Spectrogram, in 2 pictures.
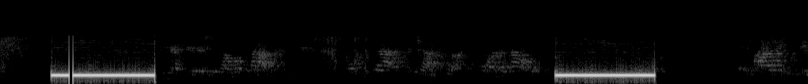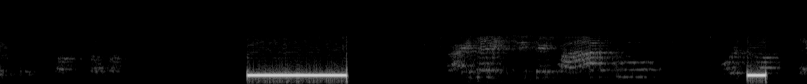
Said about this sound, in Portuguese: Eu não sei qual é o WhatsApp, porque eu tô tentando ligar esse celular aqui, que eu acho que é desse, porque dos outros dois não é.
